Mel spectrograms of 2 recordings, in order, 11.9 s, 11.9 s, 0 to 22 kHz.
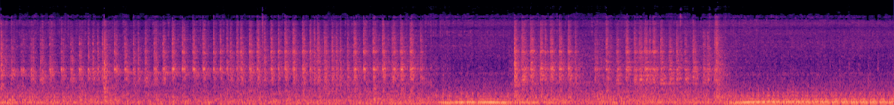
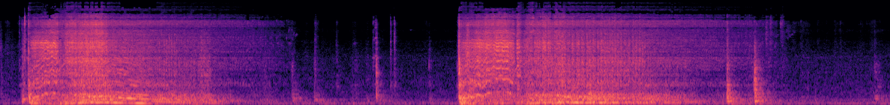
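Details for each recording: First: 1946 Chevy boom truck inline six, revived after 35 years sitting with water in the oil pan and two cylinders and a locked engine: steady, slightly lumpy beat with mild rev swells, no standout knock; runs pretty good. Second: 1946 Chevy boom truck engine, sat 35 years in a field, previously water-filled and locked up, cranks on a pump-sprayer fuel feed with ether, catches with a rough burst for a couple of seconds, then dies; tries twice but won't keep running.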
